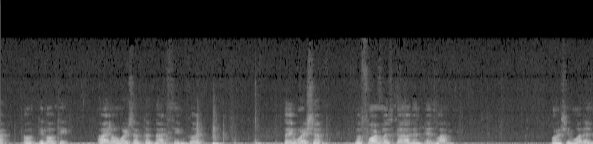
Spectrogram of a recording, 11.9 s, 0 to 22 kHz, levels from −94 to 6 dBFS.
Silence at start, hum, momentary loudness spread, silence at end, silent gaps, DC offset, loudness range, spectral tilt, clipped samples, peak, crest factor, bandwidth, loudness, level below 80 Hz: 0 s; none; 23 LU; 0 s; none; under 0.1%; 4 LU; -8 dB/octave; under 0.1%; -6 dBFS; 18 dB; 14.5 kHz; -23 LUFS; -32 dBFS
